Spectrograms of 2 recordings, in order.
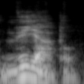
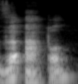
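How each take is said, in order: First: The word 'the' is said with a long 'thee'. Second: The word 'the' is said with a short 'thuh'. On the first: The speaker calls it right. "like T H E E" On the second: The speaker calls it wrong. "not the apple"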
